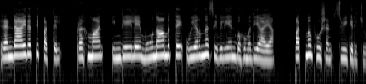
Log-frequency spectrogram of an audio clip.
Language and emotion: Malayalam, neutral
